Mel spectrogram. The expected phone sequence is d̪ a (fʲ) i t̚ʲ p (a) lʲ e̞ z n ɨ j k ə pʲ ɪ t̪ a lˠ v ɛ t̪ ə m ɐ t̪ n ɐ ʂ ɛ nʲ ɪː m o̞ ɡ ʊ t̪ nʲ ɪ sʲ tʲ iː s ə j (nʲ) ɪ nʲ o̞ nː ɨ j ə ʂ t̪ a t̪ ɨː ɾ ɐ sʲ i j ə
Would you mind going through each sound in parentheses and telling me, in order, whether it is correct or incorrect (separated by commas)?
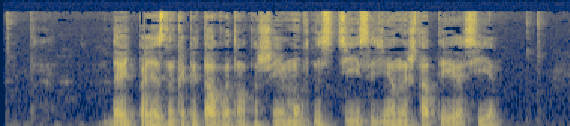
incorrect, incorrect, incorrect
